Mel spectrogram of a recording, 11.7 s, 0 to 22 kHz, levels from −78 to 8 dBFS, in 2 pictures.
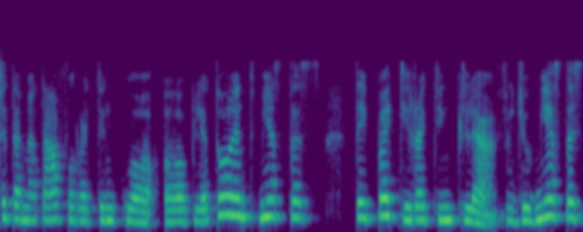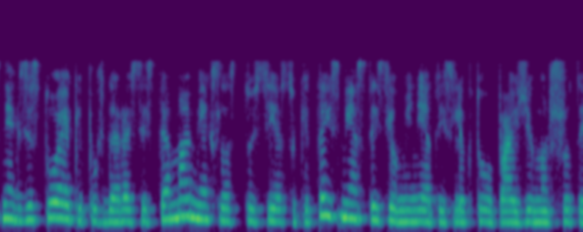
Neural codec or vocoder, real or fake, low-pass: none; real; 7.2 kHz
